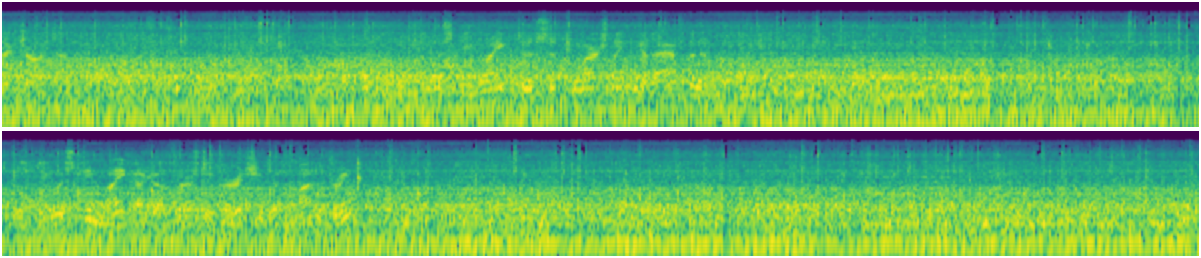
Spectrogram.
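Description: A small plane's propeller engine drones loudly and steadily up close.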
